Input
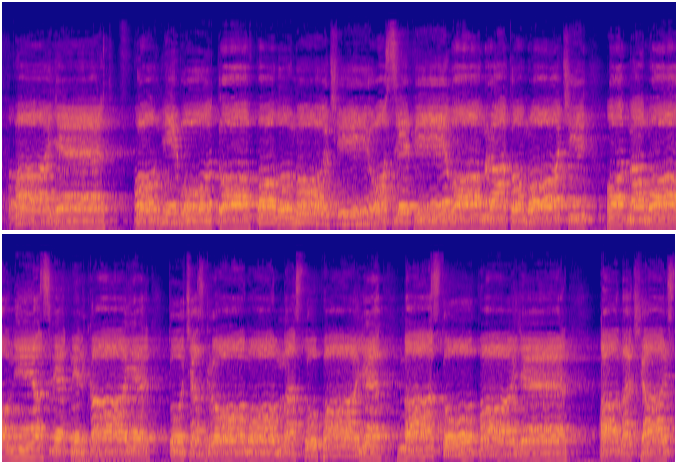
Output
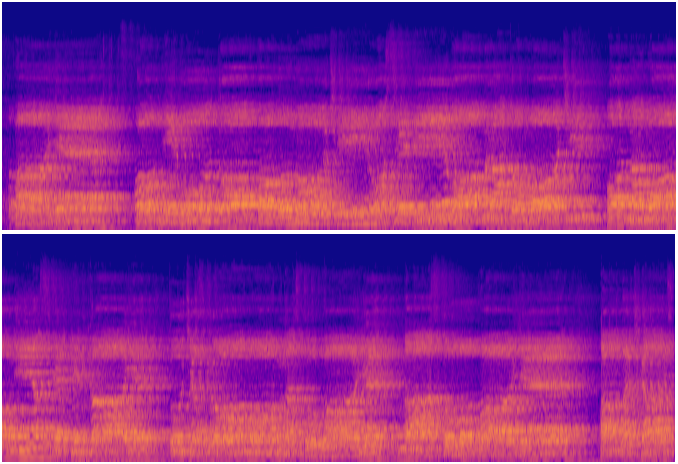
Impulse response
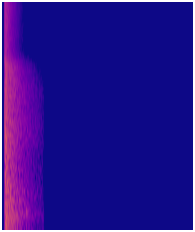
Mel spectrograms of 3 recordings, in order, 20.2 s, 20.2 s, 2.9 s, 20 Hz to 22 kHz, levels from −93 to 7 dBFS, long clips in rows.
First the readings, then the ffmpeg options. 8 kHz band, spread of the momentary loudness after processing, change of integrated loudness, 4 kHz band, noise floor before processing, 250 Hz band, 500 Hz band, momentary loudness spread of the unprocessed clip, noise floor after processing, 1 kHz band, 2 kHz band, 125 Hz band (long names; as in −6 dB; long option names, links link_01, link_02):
below −10 dB, 5 LU, −3.0 dB, −3.5 dB, −41 dBFS, −2.5 dB, −3.0 dB, 5 LU, −36 dBFS, −3.0 dB, −3.0 dB, −2.5 dB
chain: -filter_complex "[0:a]acrossover=split=170|4700[link_01][link_02][link_03];[link_03]acompressor=threshold=-54dB:ratio=6[link_04];[link_01][link_02][link_04]amix=inputs=3:normalize=0,aecho=1:1:120|228|325.2|412.7|491.4:0.631|0.398|0.251|0.158|0.1,volume=-5dB"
